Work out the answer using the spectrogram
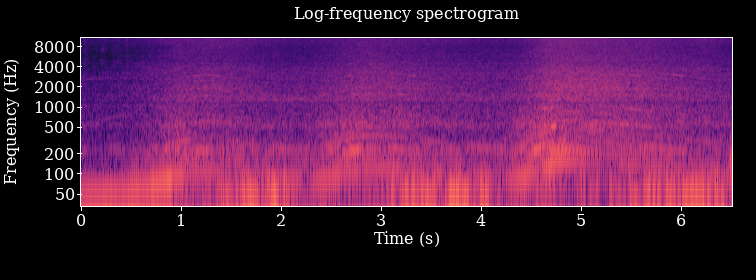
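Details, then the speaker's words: Ford Territory after cracked exhaust resonator was replaced with a straight-through pipe: revs rise and fall cleanly through several blips, even, smooth exhaust note with no rasp, rattle or drone. "sounds i wasn't expecting that it's very smooth so ultimately i'm very happy with that"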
